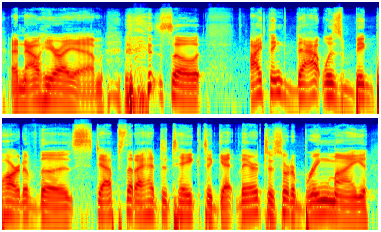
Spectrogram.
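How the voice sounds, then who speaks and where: Man, lowish voice, dry sound, informal storytelling, self-deprecating humor, interview guest. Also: a bit bright, no room sound. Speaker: opera singer, interview guest.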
